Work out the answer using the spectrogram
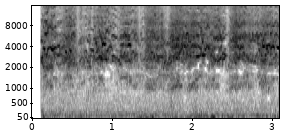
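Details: Rainbow lorikeets calling: loud, harsh, continuous high screeching and squealing from a group of birds, dense and unbroken with brief dips in loudness.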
